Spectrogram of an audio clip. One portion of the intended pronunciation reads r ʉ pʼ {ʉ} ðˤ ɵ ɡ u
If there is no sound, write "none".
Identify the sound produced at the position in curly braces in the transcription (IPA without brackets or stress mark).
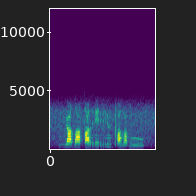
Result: ɨ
